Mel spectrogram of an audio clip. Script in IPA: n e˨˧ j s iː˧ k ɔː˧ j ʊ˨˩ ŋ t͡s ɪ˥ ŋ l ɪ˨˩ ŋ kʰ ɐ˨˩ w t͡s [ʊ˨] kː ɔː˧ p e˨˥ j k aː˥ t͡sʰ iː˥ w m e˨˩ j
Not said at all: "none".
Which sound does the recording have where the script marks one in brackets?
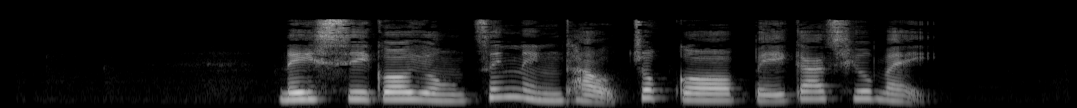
ʊ˥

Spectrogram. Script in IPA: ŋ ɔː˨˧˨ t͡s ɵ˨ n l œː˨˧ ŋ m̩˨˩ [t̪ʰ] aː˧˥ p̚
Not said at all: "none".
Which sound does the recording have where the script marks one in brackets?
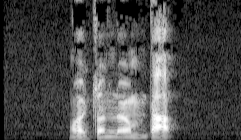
t̪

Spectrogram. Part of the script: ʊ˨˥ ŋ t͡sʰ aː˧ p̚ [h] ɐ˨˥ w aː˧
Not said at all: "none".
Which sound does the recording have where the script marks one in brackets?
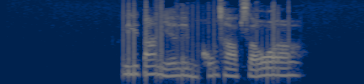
s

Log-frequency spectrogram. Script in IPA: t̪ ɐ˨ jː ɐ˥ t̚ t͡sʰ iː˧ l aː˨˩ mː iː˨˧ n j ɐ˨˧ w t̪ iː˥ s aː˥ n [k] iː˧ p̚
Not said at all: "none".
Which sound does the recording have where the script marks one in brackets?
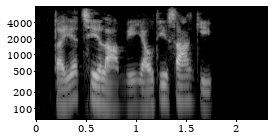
k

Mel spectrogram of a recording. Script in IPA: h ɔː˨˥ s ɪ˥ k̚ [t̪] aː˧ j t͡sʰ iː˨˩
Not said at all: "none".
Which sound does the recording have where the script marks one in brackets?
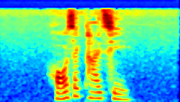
t̪ʰ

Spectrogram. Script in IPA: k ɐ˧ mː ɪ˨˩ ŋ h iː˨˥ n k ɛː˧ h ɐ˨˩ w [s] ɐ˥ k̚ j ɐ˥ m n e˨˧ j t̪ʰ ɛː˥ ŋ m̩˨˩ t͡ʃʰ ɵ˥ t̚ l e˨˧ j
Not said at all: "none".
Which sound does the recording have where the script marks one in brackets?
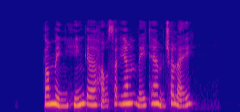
s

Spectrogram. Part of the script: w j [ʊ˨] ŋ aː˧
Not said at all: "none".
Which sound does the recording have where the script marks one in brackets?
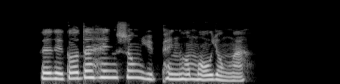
ʊ˨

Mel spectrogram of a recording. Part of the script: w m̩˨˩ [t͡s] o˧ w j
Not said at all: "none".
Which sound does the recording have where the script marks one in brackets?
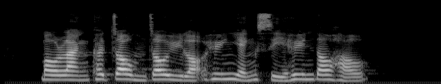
t͡s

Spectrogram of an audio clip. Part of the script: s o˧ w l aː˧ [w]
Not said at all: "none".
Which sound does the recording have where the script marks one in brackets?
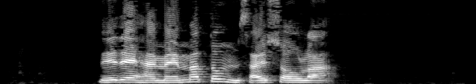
none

